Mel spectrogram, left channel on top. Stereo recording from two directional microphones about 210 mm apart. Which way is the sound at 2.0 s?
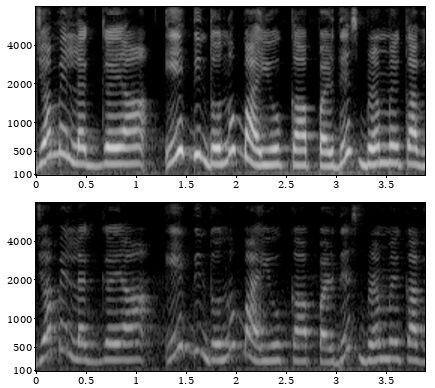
50° left (ahead or behind).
